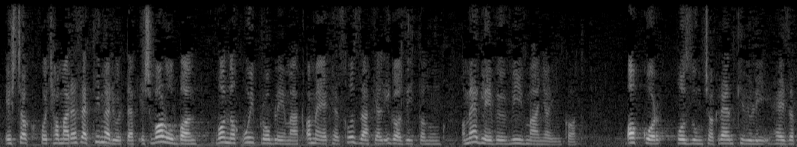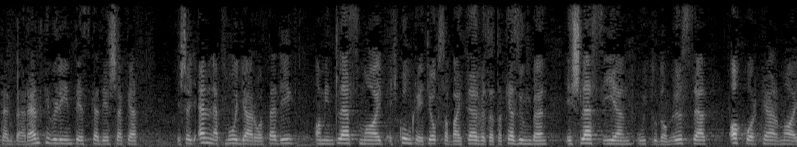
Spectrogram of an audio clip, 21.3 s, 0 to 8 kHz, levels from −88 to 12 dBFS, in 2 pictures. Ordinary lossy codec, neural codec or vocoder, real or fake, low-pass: none; none; real; none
